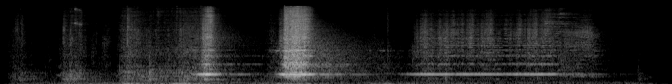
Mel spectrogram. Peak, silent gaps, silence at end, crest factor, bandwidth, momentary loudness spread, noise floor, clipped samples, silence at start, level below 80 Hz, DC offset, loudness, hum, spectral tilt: -4 dBFS; none; 0.75 s; 26 dB; 16 kHz; 25 LU; -60 dBFS; under 0.1%; 0.15 s; -54 dBFS; under 0.1%; -25 LUFS; none; 0 dB/octave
